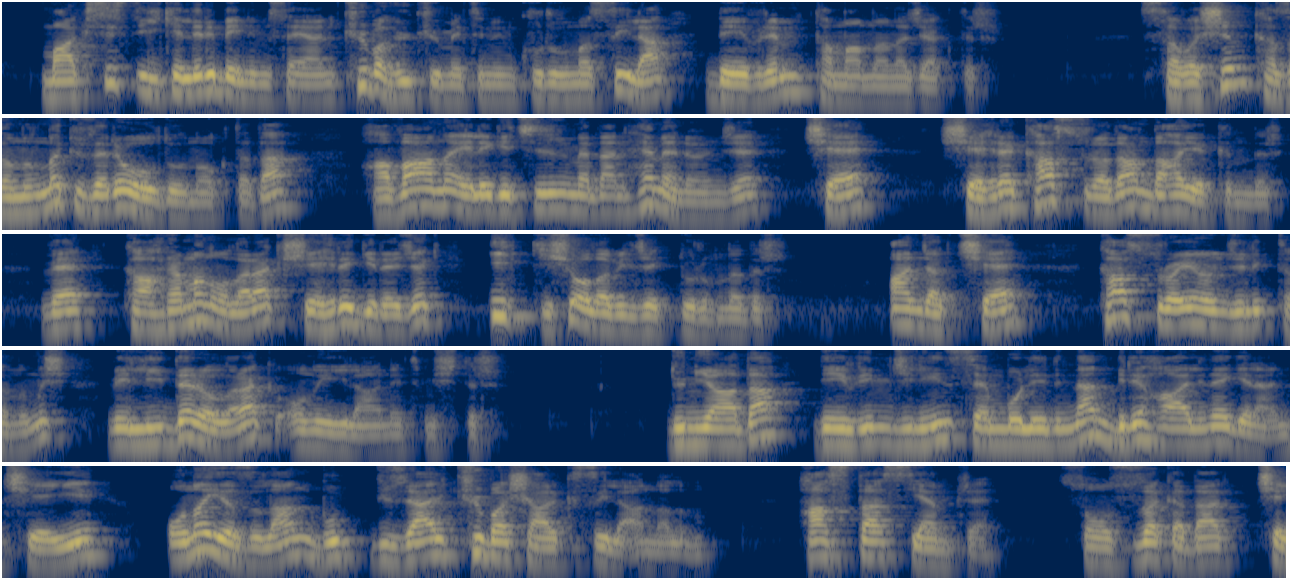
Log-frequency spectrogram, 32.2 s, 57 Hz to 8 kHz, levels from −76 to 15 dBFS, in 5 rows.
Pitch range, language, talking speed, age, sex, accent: 110-160 Hz, Turkish, 115 wpm, 30-49, male, native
